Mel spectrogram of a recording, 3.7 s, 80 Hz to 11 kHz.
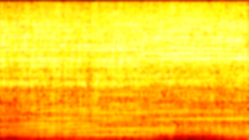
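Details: Ford 351W V8 with a spun rod bearing, abused: a fast, steady metallic rod knock rides on a busy idle and keeps time with the engine.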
